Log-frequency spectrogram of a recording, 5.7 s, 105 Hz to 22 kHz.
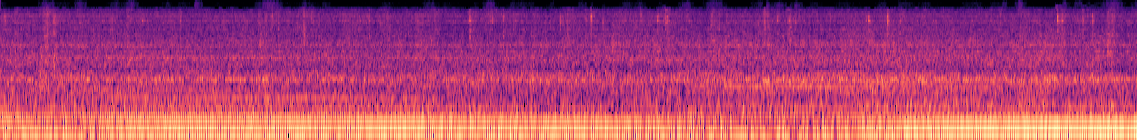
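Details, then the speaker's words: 2020 Subaru WRX in a 3rd gear wide-open-throttle pull, strained uneven drone; cylinders 1 and 4 misfiring with no check engine light; new coil packs and NGK plugs on order, retune pending. "i don't like this sound i threw a one on the on the on cylinder one again something's not right"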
